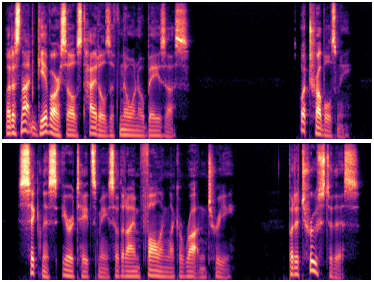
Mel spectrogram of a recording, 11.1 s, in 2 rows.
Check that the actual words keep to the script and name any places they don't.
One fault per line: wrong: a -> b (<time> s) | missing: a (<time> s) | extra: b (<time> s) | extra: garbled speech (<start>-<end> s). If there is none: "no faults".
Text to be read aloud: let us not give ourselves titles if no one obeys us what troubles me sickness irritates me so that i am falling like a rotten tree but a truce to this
no faults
